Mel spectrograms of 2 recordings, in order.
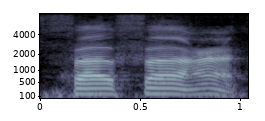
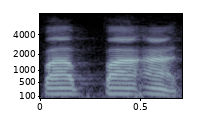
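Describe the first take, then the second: First: The first sound is a breathy, flowing f. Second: The first sound is a stopped p. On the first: The speaker calls it right. "ada napas yang mengalir" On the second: The speaker calls it wrong. "jangan pa pa'a"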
